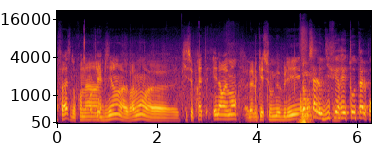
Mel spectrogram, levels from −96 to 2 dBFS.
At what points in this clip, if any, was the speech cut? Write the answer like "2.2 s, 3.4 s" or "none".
4.9 s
